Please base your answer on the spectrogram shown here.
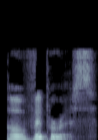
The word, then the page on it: oviparous: British English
